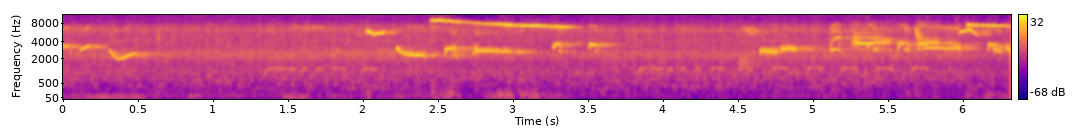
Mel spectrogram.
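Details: Orange-headed thrush (Geokichla citrina) song, a lure recording meant to stimulate captive birds to sing: varied high whistled phrases and quick slurred notes, with softer twittering and a faint trickle of water behind.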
